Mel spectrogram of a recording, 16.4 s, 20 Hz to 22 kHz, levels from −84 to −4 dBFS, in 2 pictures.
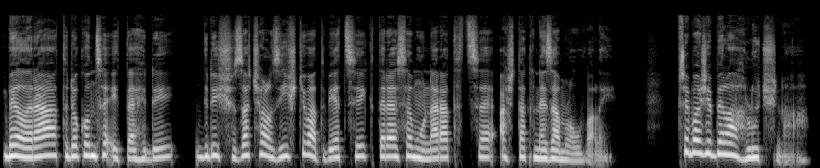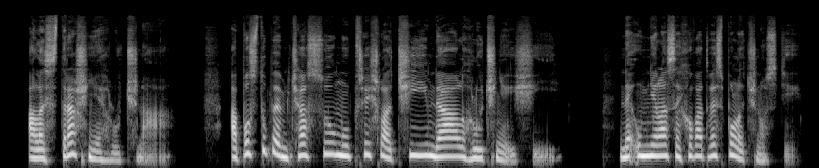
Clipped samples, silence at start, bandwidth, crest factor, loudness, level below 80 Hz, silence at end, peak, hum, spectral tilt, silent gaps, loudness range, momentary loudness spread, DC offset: under 0.1%; 0.05 s; 16 kHz; 16 dB; -20 LUFS; -66 dBFS; 0.3 s; -4 dBFS; none; -4.5 dB/octave; 6.30-6.38 s, 8.17-8.44 s, 10.15-10.21 s, 13.98-14.20 s; 3 LU; 13 LU; under 0.1%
